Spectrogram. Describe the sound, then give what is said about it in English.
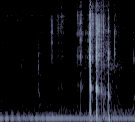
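A single loud crunchy bite into a raw carrot, a sharp crackling snap followed by a few brief crunching fragments, over a low steady hum. “That's the tried and true carrot right That's there.”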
